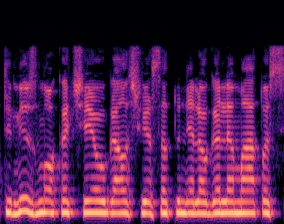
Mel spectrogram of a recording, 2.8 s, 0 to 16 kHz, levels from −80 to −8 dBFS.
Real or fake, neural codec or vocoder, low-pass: fake; codec, 16 kHz, 8 kbps, FunCodec, trained on LibriTTS, 25 frames a second; 7.2 kHz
